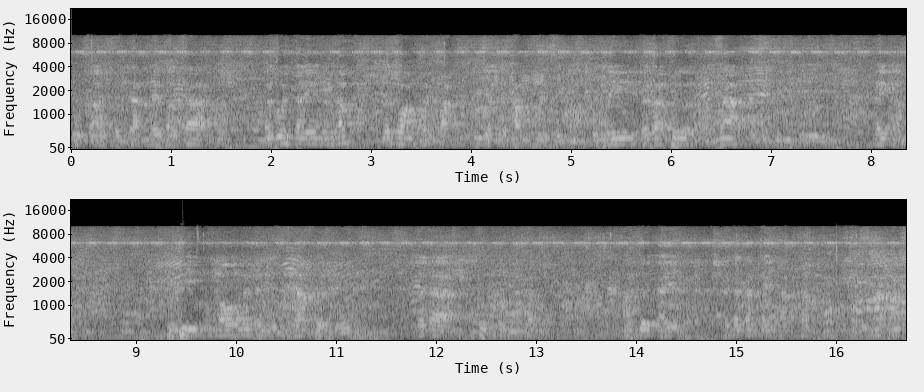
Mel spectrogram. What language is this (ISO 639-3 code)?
tha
